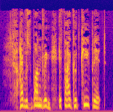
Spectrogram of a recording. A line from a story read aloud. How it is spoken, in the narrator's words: she said breathlessly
